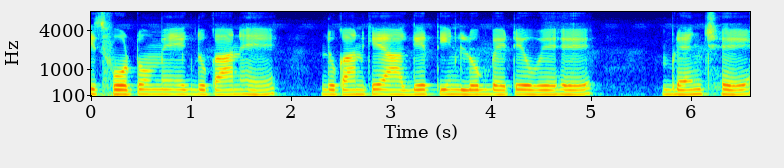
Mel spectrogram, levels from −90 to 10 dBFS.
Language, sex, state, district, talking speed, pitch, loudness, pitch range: Hindi, male, Odisha, Sambalpur, 145 wpm, 155 Hz, -18 LUFS, 150-160 Hz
